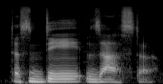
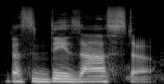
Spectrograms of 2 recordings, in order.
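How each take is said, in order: Both takes have the same delivery.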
